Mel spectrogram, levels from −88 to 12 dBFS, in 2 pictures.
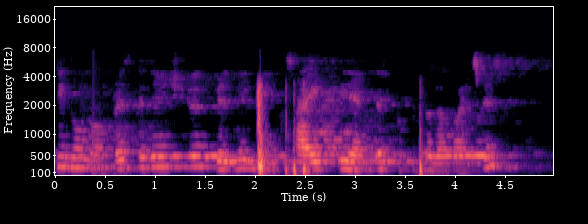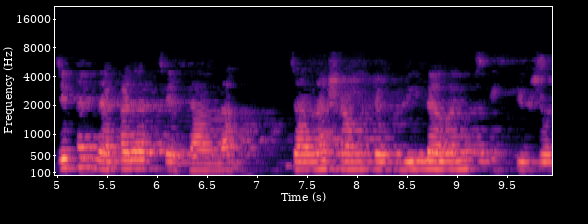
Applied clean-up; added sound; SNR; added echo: classical method WPE with log-MMSE.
